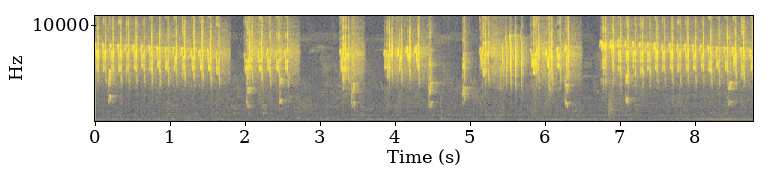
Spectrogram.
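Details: Caged velvet-fronted nuthatch with clear, fast, closely spaced high trills, alternating long rolls and short clustered bursts over the whole recording.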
